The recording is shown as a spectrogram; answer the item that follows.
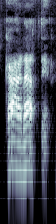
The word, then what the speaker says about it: caráter: Por exemplo, caráter, caráter. Qual a mais forte? O rá.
